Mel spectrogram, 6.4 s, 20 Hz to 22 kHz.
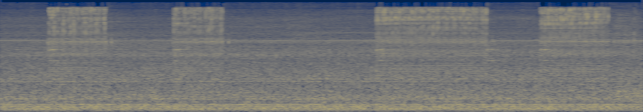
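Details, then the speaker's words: Fractional CO2 laser used as a controlled burn on a patient's facial acne scars after Halo treatment: loud steady hiss, likely smoke suction, with repeated harsh rasping bursts as the laser fires across the skin. "almost down on the side of getting burned yes it is we're doing the co2 you guys this is a control burn"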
